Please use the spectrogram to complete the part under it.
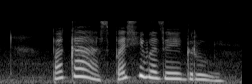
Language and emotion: Russian, positive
